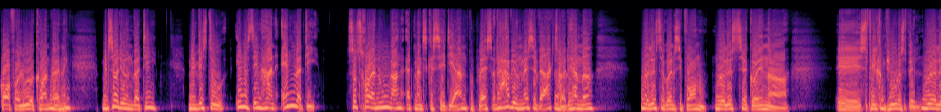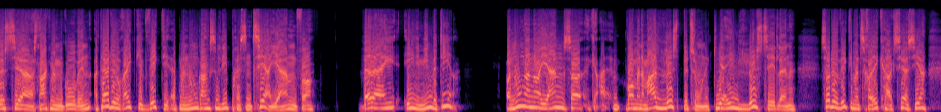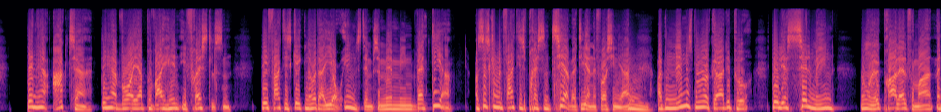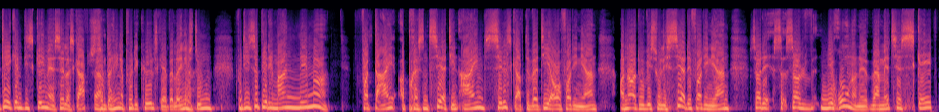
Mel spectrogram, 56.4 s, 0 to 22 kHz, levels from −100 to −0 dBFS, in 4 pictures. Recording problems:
distortion; heavy; 19% of the sound clipped

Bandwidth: 15 kHz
